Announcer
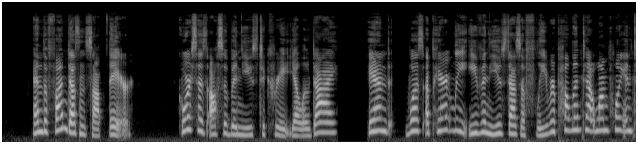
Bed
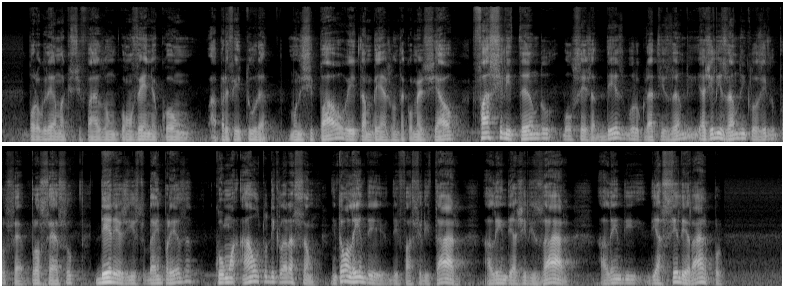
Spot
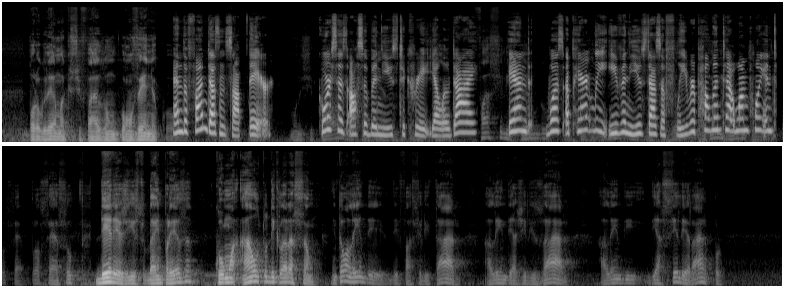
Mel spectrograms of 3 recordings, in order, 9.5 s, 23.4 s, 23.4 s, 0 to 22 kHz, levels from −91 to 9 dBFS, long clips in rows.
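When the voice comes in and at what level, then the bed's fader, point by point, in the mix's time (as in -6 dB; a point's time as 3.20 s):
2.10 s, -2.5 dB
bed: 2.25 s -6 dB
2.49 s -29 dB
12.23 s -29 dB
13.01 s -5.5 dB
15.83 s -5.5 dB
17.17 s -19.5 dB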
